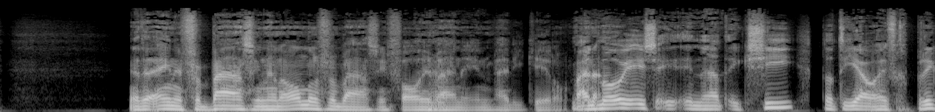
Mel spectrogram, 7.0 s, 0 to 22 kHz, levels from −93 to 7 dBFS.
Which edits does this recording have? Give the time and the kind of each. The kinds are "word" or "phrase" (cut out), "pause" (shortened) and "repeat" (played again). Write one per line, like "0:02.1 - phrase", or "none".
0:06.1 - pause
